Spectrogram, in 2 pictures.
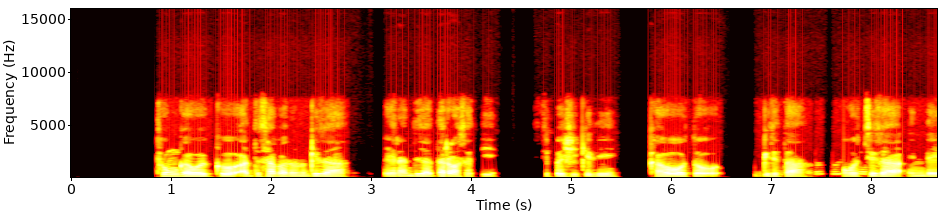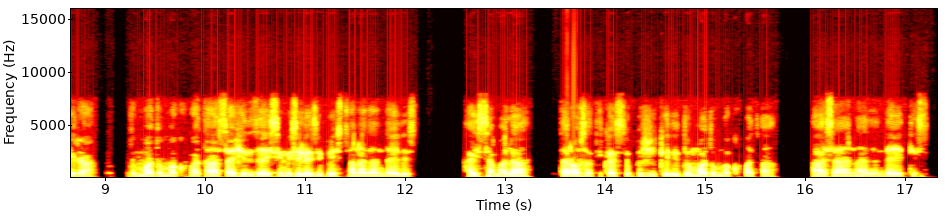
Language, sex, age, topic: Gamo, female, 25-35, government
